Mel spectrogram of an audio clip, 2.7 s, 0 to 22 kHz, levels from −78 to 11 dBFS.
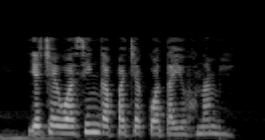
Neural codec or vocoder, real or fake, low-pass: none; real; 7.2 kHz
